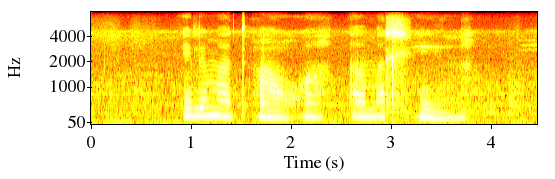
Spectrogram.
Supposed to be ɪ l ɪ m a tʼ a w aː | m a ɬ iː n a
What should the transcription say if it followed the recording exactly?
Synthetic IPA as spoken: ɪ l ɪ m a tʼ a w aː | m a ɬ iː n a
